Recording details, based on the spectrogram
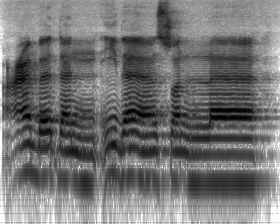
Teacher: Abdan baknya berharokat sukun, dipantulkan suaranya qalqalah. Lalu di sini ada fathah tanwin yang bertemu dengan huruf alif, hukumnya dibaca idhar halqi, dibaca jelas.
